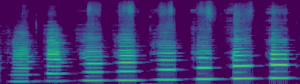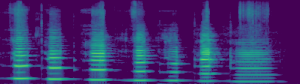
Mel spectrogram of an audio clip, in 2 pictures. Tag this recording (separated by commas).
Musical instrument, Wind instrument, Music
